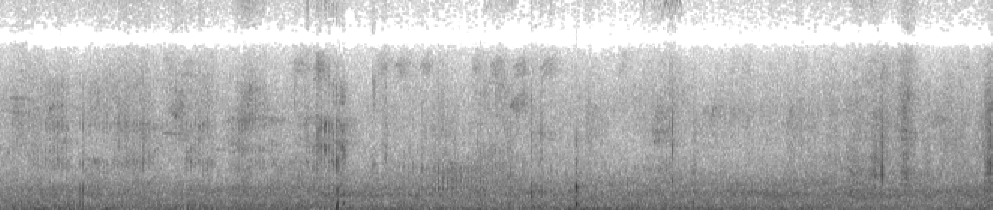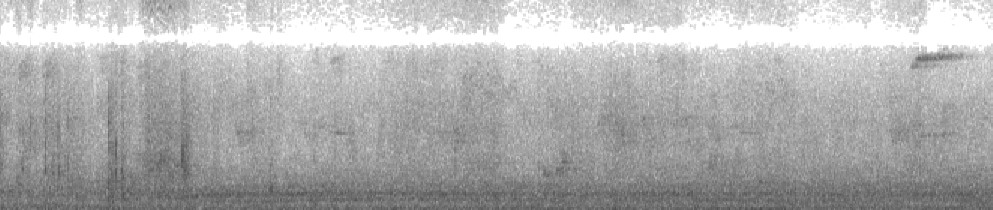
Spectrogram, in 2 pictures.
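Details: A black cat resembling a small bear relaxes belly-up on a tabletop, its continuous low purr rumbling evenly throughout, with a few faint clicks and light handling noises.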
